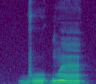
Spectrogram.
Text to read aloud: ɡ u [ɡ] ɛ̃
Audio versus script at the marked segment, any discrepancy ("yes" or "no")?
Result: yes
